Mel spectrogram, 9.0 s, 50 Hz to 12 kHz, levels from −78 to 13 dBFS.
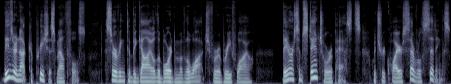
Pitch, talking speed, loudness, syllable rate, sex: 140 Hz, 165 wpm, -20 LUFS, 5.8 syllables/s, male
